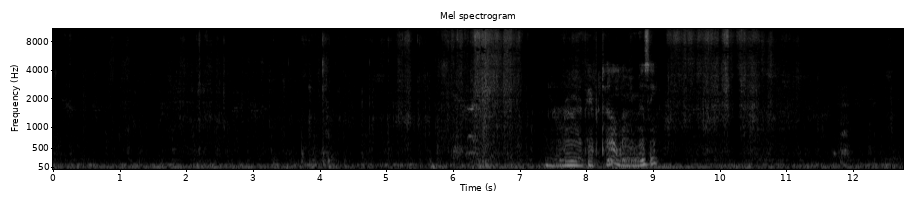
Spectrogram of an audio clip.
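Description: Paper towel rustling softly as it is rubbed and handled against a baby squirrel, with a louder rustle about six seconds in. A man's voice speaks briefly near the end.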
